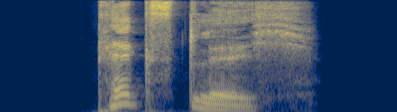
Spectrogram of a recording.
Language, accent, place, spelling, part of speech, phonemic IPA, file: German, Germany, Berlin, textlich, adjective, /ˈtɛkstlɪç/, De-textlich.ogg
- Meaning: textual (pertaining to a text)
